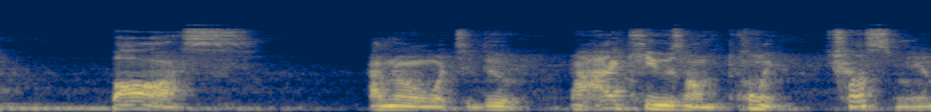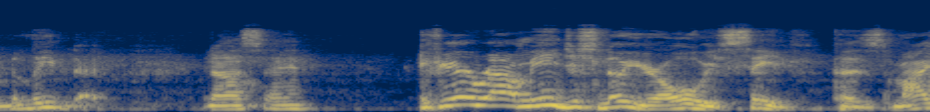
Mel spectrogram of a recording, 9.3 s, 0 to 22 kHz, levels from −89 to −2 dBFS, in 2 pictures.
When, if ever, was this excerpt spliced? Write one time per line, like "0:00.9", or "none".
none

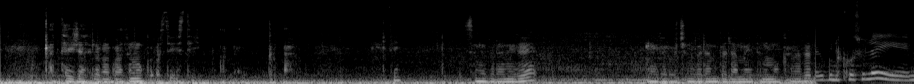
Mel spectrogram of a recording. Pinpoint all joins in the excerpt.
0:08.1

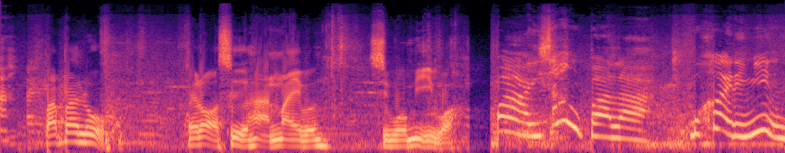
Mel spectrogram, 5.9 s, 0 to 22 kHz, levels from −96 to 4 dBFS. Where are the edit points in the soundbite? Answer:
0:03.6

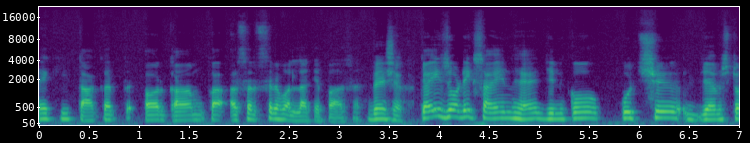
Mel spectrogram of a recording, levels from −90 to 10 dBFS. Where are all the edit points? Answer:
0:03.6

